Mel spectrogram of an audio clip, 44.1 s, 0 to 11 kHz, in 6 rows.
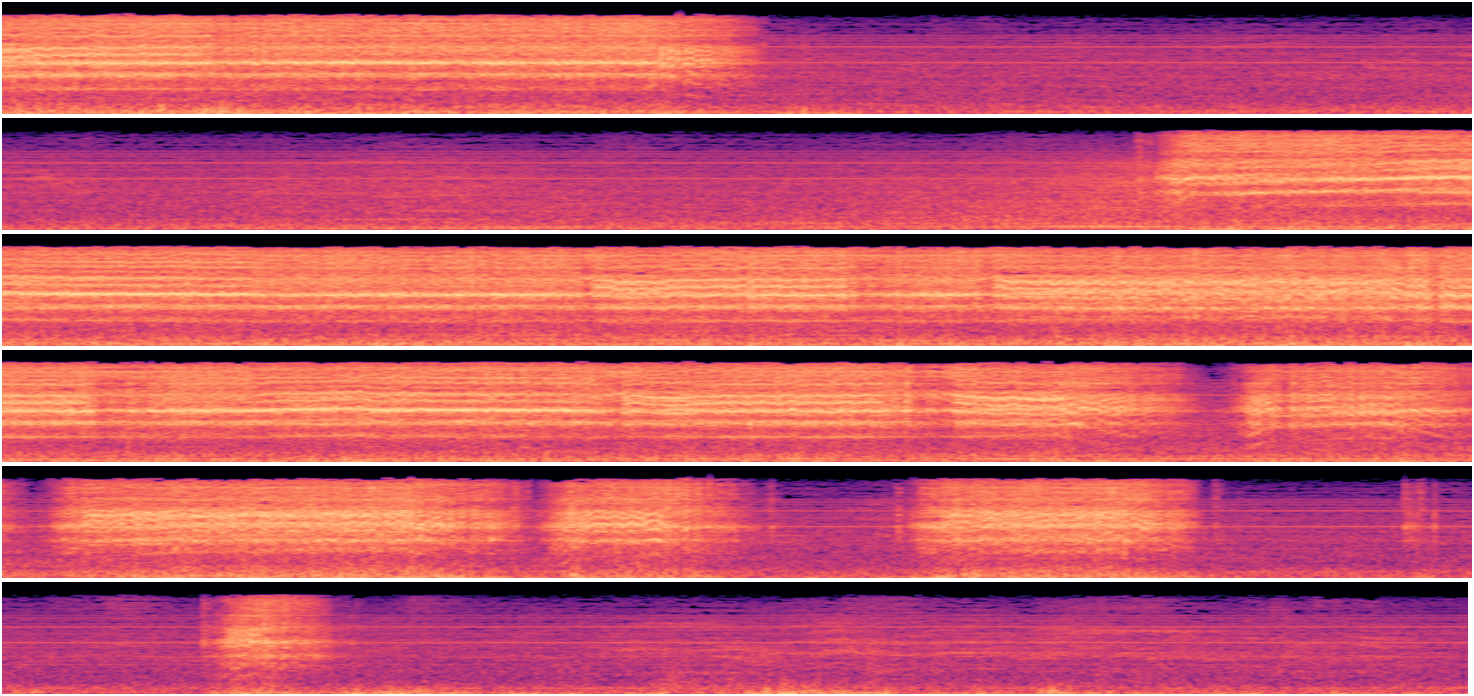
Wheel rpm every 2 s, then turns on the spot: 160, 140, 0, 0, 0, 0, 40, 160, 160, 160, 160, 160, 160, 140, 60, 120, 40, 80, 0, 10, 0, 0.
none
